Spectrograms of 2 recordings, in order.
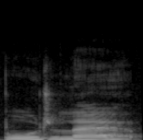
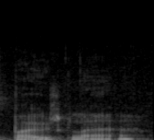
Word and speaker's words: Baudelaire: I was pronouncing it Baudelaire Orphans, and then I watched the Jim Carrey film and found out it was Baudelaire.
